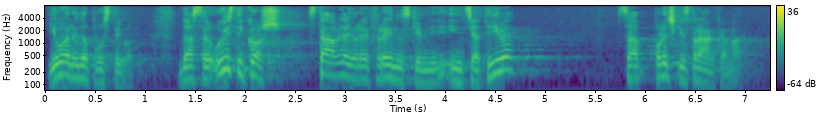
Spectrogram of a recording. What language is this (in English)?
Croatian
